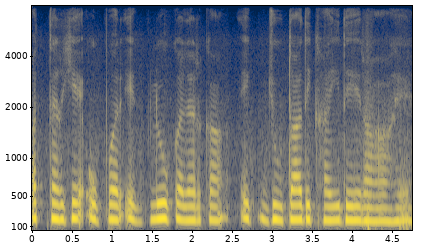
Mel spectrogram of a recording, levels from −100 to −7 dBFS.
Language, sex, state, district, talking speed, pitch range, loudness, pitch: Hindi, female, Uttar Pradesh, Jyotiba Phule Nagar, 150 wpm, 185-200 Hz, -15 LUFS, 190 Hz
